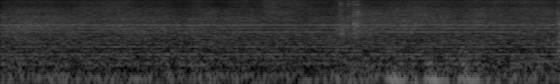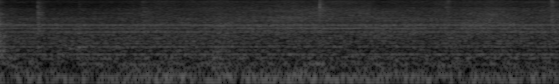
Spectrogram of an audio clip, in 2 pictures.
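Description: Cables rustle and clack as a man handles them.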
